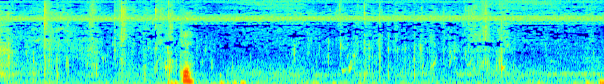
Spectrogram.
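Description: A steady high-pitched insect drone runs under a quiet outdoor background. A few light clicks and rustles of handling come in the first two seconds, and a short grunt-like vocal sound comes just before two seconds in.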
